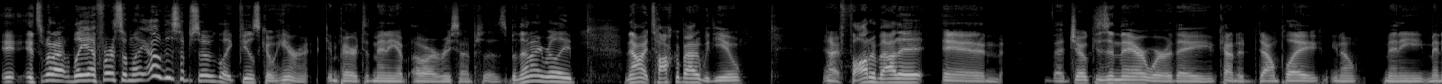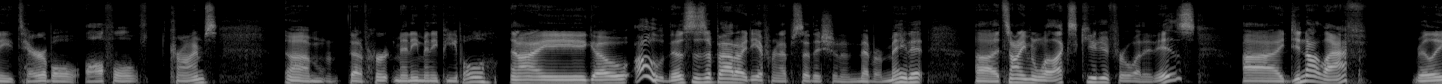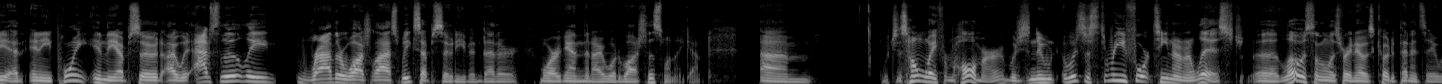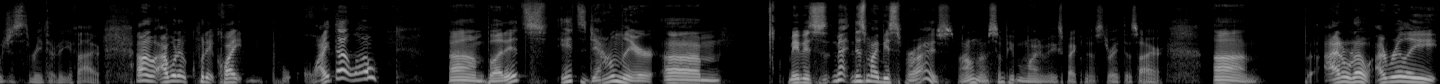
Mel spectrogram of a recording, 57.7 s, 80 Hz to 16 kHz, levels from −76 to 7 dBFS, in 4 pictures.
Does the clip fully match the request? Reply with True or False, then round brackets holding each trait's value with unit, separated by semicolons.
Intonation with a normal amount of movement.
False (7.9 semitones)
